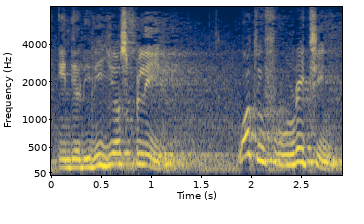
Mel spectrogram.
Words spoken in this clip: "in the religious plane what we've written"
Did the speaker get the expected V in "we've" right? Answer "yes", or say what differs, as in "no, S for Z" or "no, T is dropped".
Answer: no, F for V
